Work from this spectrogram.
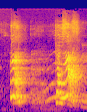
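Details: A female Siberian husky, restless after a two-day move with no exercise, wanting a walk, gives two short harmonic howl-barks with a rising then falling pitch, separated by a brief pause, indoors with a woman's voice nearby.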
